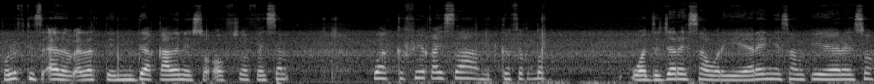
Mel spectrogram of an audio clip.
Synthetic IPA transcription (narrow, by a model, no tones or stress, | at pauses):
qʊlʊft̪ʰiːsʔaːðɐʊʔɐðɐɡ̚t̪ʰɛmʊnd̪iaːqɑːðɐnɛjsɔ̰ʔɔːfsɔːfɛjsɐn | wɑːkʰɐfiːqɛjsaːmɐkʰɐfiːqd̪ɔ | wɑːd͡ʒɐd͡ʒɐɾɛjsaːwɐrjɛːɾɛjnɛjsaːmɐkʰɐjɛːɾɛjsɔ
